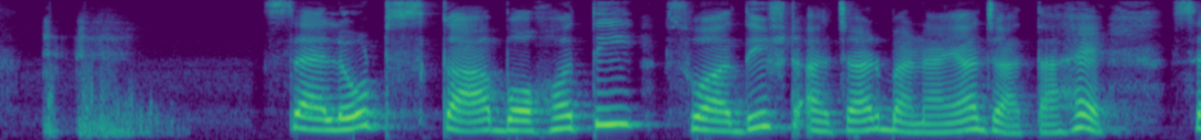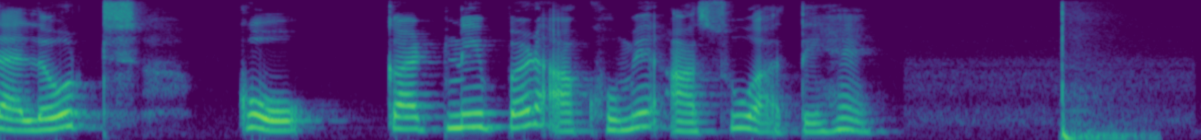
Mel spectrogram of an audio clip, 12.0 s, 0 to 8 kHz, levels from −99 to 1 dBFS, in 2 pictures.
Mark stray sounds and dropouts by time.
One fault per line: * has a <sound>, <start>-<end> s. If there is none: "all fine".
* has a throat clearing, 0.2-1.0 s
* has a thud, 11.3-11.8 s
